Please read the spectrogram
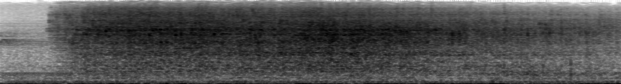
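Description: Hot tempering oil with mustard seeds, urad dal and curry leaves poured into peanut gravy, sizzling as it hits the liquid. The sizzle rises about half a second in and slowly dies away.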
